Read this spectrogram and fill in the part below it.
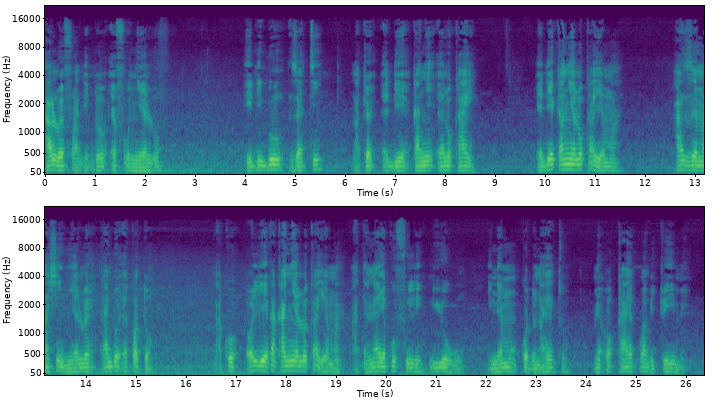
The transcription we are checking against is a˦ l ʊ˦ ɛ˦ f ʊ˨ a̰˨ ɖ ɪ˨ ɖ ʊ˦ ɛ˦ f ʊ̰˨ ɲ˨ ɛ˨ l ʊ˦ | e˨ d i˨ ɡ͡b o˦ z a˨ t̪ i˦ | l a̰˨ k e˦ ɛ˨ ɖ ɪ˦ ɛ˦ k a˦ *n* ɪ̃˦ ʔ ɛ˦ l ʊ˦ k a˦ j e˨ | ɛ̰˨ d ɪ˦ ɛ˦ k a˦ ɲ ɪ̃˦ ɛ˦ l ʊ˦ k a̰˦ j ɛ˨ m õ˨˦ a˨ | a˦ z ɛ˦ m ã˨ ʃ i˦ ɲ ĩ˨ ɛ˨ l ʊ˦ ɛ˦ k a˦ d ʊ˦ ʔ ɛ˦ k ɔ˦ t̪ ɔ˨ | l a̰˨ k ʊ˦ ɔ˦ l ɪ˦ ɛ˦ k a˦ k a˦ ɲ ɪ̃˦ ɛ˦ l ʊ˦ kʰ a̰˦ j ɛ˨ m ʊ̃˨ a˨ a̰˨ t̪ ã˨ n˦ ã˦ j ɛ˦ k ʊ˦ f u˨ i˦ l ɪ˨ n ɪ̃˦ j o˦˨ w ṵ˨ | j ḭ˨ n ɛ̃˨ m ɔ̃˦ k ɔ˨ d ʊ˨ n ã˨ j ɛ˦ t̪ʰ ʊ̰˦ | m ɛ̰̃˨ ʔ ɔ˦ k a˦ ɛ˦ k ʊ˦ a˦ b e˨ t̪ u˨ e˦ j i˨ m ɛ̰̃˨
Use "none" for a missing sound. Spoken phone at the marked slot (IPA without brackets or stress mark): ɲ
